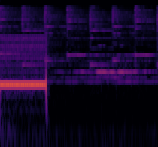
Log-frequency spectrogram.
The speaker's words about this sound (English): Dialing at random.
